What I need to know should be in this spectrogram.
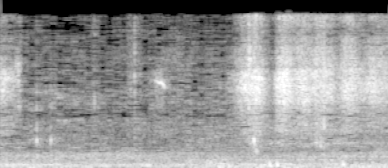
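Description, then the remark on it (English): Wet chewing of a forkful of a cold onion mix, with irregular crackly, crunchy bites that grow a bit louder and sharper toward the end; no talking, just steady mouth noises. “That's some chewing, by the way, folks.”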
